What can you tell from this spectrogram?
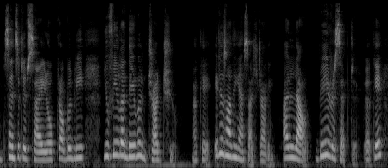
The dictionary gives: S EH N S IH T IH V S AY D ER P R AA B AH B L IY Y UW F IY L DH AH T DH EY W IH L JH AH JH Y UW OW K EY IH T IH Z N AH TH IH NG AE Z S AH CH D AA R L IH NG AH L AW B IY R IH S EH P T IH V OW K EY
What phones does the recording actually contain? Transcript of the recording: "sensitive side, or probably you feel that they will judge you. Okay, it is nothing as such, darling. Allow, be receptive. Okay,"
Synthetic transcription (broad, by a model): S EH N S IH T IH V S AY D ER P R AA B AH B L IY Y UW F IY L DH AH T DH EY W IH L JH AH JH Y UW OW K EY IH T IH Z N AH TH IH NG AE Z S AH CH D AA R IH NG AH L AW B IY R IH S EH P T IH V OW K EY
